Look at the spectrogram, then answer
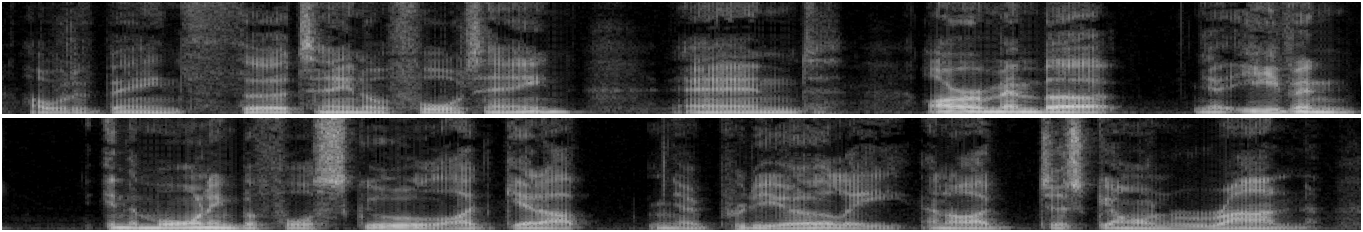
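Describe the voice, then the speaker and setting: Very deep and low in pitch, a man with an Australian accent talks at a moderate pace. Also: ordinary pitch variation. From Queensland, Australia. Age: 40s. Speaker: army veteran and fitness trainer. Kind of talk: interview. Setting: studio.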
